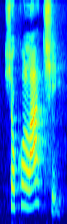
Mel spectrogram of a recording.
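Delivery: chocolate said the Portuguese way, CH as SH; Portuguese pronunciation. Shown as a demonstration. Teacher showing the CH digraph, chocolate the Portuguese way. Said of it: "we have the sound".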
